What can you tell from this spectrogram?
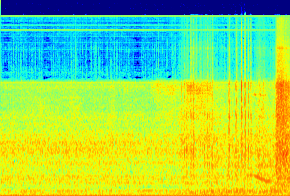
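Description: Steady road and engine noise of a moving car, heard from the cabin through a dashcam. A few faint clicks come a little past halfway, and a short burst of hiss comes near the end.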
